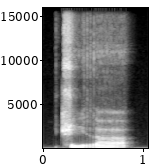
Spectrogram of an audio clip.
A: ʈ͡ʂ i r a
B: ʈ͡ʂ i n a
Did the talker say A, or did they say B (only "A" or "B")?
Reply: A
